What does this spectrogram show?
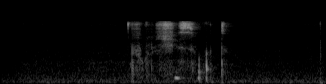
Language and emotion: Russian, neutral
